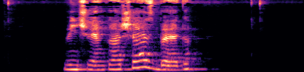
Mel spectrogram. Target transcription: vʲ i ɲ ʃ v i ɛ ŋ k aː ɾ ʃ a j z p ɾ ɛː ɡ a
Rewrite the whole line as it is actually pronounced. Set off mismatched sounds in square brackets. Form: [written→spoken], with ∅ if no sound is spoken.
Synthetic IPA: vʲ i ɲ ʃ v i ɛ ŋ k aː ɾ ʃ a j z [p→b] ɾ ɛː ɡ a

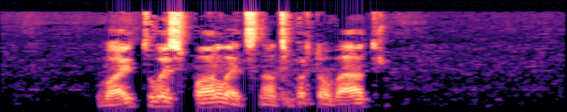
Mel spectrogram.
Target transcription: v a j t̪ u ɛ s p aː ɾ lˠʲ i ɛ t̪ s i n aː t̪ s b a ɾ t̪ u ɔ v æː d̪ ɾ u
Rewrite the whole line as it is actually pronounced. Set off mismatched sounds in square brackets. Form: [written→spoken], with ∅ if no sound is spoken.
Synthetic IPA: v a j t̪ u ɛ s p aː ɾ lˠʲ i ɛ t̪ s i n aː t̪ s [b→p] a ɾ t̪ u ɔ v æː [d̪→t̪] ɾ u

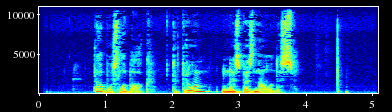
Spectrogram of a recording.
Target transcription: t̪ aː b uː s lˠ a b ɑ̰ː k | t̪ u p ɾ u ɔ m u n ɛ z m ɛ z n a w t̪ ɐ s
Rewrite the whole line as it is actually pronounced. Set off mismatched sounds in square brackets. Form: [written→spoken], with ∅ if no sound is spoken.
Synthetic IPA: t̪ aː b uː s lˠ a b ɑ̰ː k | t̪ u p ɾ u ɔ m u n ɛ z [m→b] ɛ z n a w [t̪→d̪] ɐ s

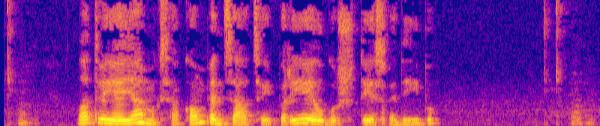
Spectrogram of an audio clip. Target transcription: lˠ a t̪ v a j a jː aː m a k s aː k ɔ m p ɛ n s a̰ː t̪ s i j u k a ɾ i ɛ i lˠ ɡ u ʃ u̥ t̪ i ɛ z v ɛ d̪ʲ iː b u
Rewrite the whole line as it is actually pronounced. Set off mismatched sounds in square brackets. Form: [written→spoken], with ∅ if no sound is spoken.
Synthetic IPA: lˠ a t̪ v [a→i] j a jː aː m a k s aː k ɔ m p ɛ n s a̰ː t̪ s i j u [k→p] a ɾ i ɛ i lˠ ɡ u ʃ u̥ t̪ i ɛ [z→s] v ɛ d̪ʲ iː b u

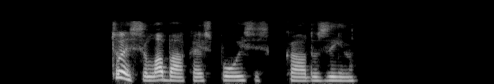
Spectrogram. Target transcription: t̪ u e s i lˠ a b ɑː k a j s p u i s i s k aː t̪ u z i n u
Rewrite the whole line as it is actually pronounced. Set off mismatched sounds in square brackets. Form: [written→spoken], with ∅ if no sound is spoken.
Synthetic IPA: t̪ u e s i lˠ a b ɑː k a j s p u [i→j] s i s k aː [t̪→d̪] u z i n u

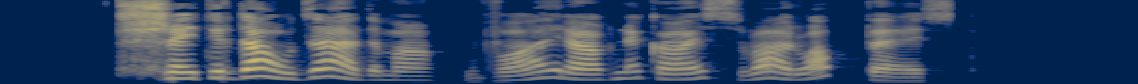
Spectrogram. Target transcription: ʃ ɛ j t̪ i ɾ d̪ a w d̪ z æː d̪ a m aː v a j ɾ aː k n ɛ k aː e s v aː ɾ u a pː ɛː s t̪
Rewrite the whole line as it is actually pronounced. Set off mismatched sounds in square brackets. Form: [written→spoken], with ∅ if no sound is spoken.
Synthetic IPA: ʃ ɛ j t̪ i ɾ d̪ a w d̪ z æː d̪ a m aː v a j ɾ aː k n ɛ k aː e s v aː ɾ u a pː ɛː s t̪

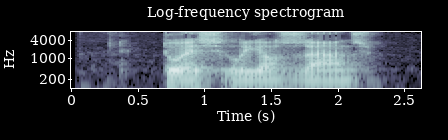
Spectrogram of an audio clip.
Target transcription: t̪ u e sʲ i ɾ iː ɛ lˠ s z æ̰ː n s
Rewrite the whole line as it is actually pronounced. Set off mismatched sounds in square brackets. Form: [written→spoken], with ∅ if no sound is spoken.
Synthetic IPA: t̪ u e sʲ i [ɾ→l] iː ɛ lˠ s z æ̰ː n s

